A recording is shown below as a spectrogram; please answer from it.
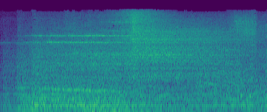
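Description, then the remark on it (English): A subway train rumbles in loud, with a steady low roar, squealing wheel tones and a hissy burst midway as it draws into the station. “A train pulls into a subway station.”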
